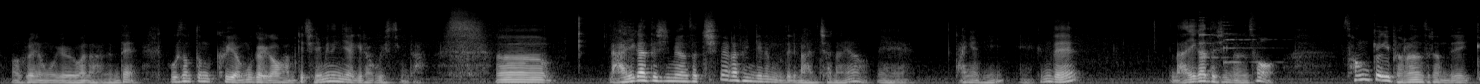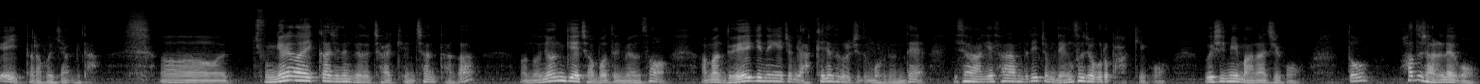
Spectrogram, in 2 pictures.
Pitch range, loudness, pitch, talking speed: 85-130 Hz, -26 LUFS, 95 Hz, 345 characters per minute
